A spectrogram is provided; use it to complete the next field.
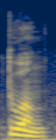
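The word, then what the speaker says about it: ত্বং: আর এটাকে যদি আমরা ভেঙে উচ্চারণ করতে যাই তাহলে তার উচ্চারণটা আমরা এভাবে করতে পারি, তথাপিত, অর্থাৎ ত হসন্ত পর্যন্ত উচ্চারণ করতে পারি, তথাপিত। কেন? কারণ এখানে যে আমাদের নিচে যে কি আছে? অন্তস্থ ব আছে, তার উচ্চারণ কার মতো হবে? উও হবে।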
